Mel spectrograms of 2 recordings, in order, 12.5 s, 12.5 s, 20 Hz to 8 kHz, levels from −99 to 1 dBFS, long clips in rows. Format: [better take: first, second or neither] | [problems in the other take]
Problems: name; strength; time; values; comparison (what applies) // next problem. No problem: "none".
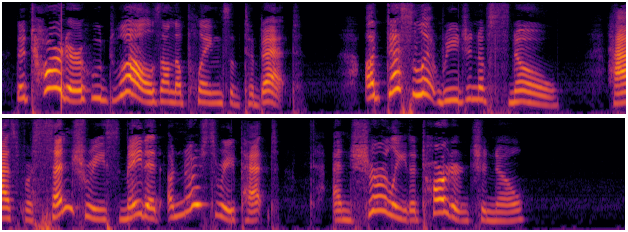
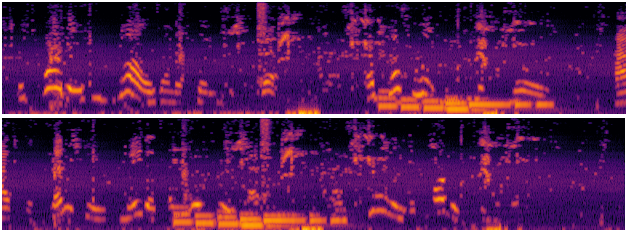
first | noise reduction (classical method spectral subtraction)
